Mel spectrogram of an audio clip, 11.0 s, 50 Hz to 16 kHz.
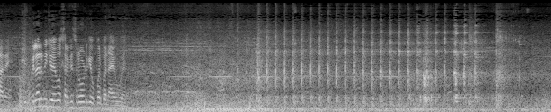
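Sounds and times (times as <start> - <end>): hydraulic breaker hammering concrete: 5.1 - 10.1.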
